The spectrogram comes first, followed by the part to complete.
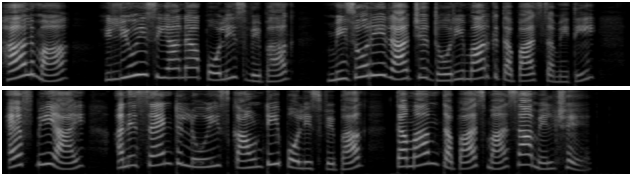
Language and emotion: Gujarati, neutral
